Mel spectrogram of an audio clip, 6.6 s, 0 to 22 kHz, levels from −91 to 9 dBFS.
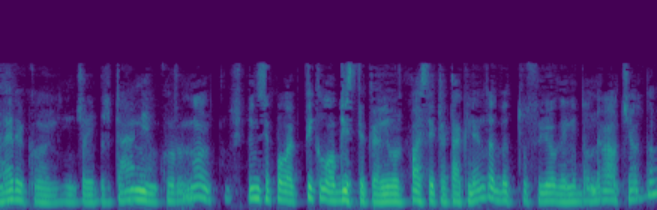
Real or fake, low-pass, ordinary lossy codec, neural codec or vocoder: fake; 7.2 kHz; MP3, 32 kbps; codec, 32 kHz, 1.9 kbps, SNAC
